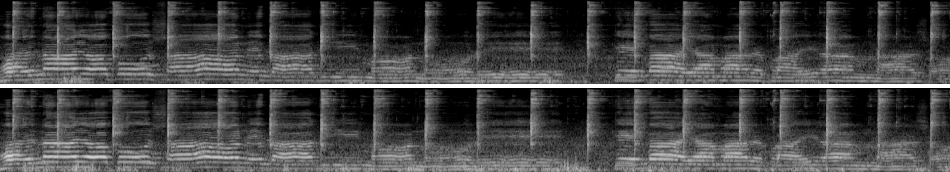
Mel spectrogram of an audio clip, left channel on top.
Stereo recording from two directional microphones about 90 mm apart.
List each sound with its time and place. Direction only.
0.0 s music: 15° left (ahead or behind)
5.8 s music: 20° left (ahead or behind)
